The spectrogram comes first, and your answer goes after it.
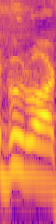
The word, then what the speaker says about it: boudoir: Can't say boudoir 3 times. You never pronounce That's true.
